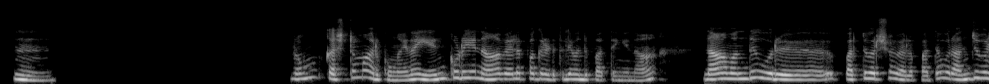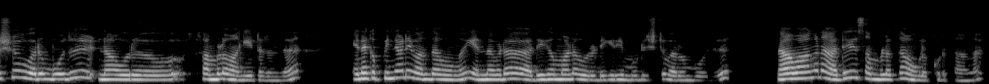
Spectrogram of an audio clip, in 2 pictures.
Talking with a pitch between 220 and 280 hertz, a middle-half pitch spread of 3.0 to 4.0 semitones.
Yes: high, 230 Hz; average, 3.7 semitones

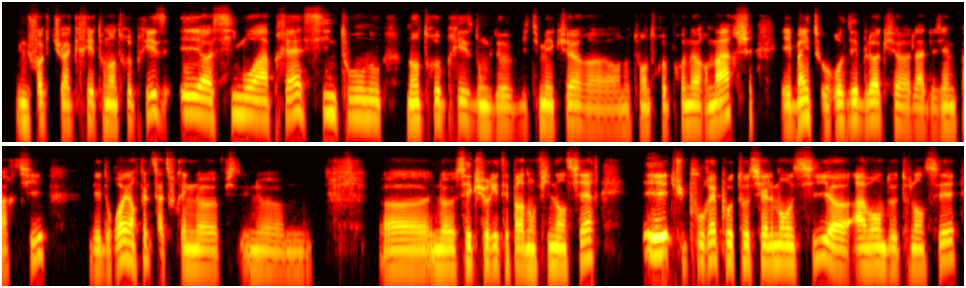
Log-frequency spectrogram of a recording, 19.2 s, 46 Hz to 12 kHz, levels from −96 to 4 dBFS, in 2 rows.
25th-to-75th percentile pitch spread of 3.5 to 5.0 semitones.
Yes: average, 3.8 semitones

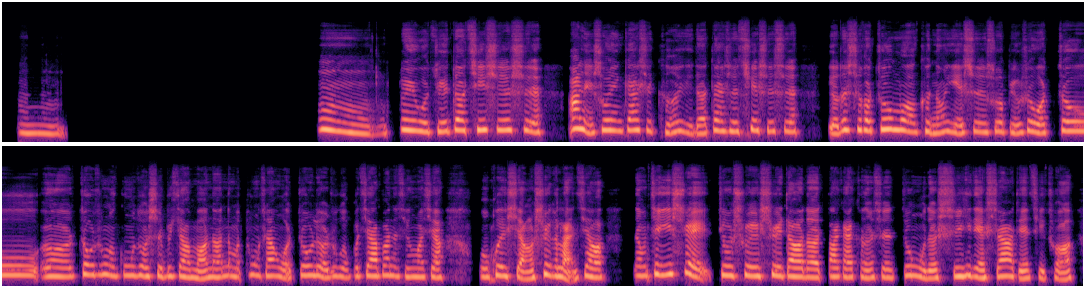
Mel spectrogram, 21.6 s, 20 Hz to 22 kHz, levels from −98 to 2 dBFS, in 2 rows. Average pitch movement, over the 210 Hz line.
Yes: average, 3.3 semitones; high, 230 Hz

